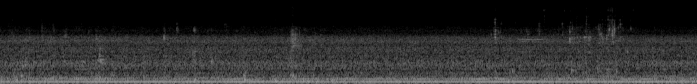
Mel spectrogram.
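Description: A pot of chicken, rice and spiced water on the stove gives a steady watery hiss, with a low steady hum underneath and a few faint clicks.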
